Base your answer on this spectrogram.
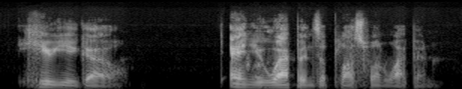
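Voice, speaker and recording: Using a put-on character voice, a man speaks at a fairly quick pace in a fairly low pitch. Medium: actual play.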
